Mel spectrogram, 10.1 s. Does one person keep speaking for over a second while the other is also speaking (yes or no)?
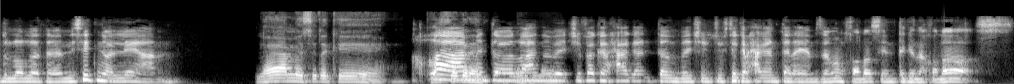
yes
